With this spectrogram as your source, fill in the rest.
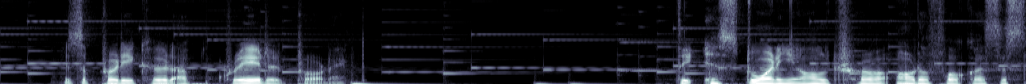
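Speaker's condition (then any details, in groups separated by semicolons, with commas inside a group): No condition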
